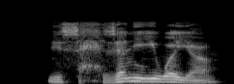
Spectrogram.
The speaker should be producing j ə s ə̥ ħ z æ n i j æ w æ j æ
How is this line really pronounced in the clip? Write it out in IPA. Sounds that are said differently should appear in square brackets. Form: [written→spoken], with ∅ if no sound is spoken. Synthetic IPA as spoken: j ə s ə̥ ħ z æ n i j [æ→i] w æ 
